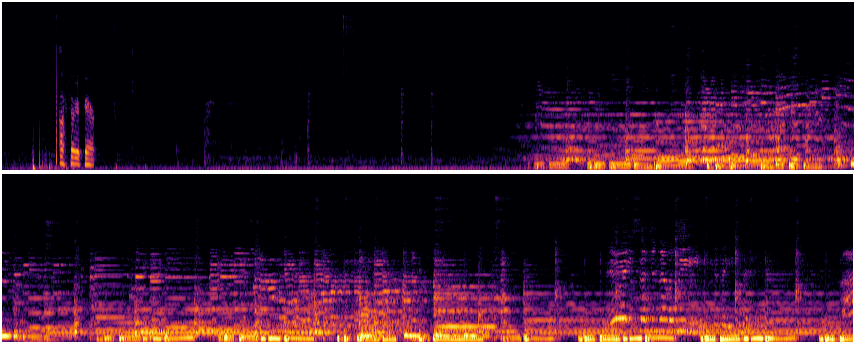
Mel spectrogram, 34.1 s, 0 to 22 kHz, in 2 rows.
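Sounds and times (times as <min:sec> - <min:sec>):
guitar music with bass line: 0:10.2 - 0:34.0.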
